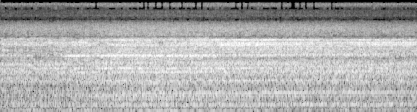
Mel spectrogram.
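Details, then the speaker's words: Eeco petrol car after engine change and burnt wiring repaired, crank sensor and ECM replaced following a no-start with no spark at the plugs; now starts and settles into a steady, even idle with no misses or knocks; normal idle. "गाड़ी start हो गई है।"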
